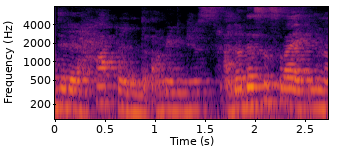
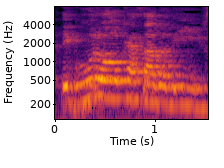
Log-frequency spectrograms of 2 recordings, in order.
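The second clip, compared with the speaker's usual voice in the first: laughing; 5 semitones higher, 13 dB louder than usual. Real, not acted. Joking about shared food.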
